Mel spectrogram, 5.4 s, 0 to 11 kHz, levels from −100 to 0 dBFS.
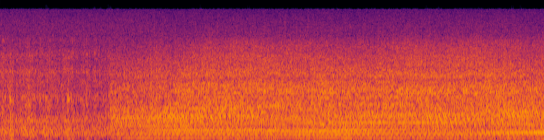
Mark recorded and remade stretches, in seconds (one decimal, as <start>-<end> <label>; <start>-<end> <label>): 0.0-2.6 recorded; 2.6-3.4 remade; 3.4-5.4 recorded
